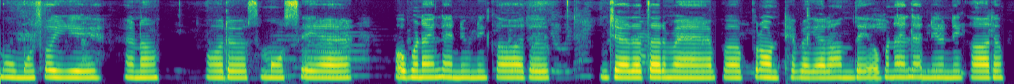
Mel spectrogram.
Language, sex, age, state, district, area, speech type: Dogri, female, 18-30, Jammu and Kashmir, Samba, urban, spontaneous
